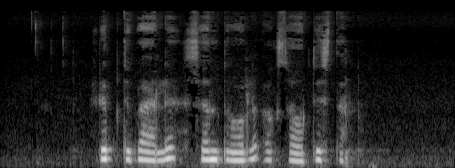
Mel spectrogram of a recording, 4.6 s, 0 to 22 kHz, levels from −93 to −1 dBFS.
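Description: No technical faults are audible anywhere in this speech recording.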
